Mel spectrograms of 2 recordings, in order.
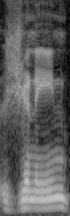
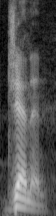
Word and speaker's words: Genin: word coal miner my my last name is french it's jenin and it's actually pronounced jeanine but i have 100 adopted like the americanized version of it yeah yeah jenning yes yeah yeah um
